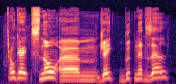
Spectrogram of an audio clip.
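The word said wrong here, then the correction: Guentzel: Ça se dit Genzel. – Ça s'écrit Gutnetzel.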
